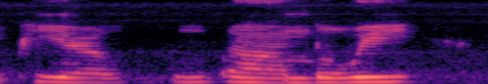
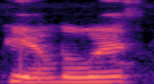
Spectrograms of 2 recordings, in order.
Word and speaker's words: Pierre-Louis: You can find me at Gary, Gary, last name Pierre Louis. Most people pronounce it Pierre Louis. PIERRE-LOUIS.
